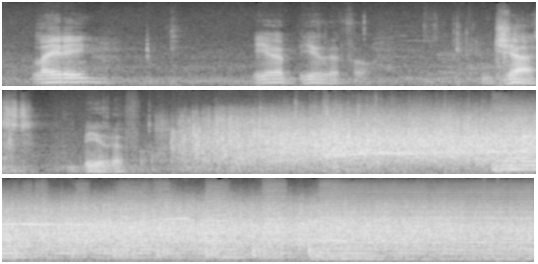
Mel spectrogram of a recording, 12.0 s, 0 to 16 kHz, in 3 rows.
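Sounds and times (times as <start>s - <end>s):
audience applauding: 5.2s - 12.0s
band playing: 7.6s - 12.0s.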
